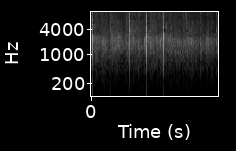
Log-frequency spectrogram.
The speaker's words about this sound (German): Übrigens, wir müssen mal unseren Übersetzern einen fetten Applaus geben, weil die einfach so ein, ja genau, lass es mal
